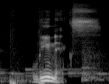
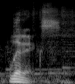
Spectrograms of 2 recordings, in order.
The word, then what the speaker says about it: Linux: He called it Linux, which is Linus plus Unix, but he pronounced it Linux, and everyone else says Linux, and we're still fighting about it today.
